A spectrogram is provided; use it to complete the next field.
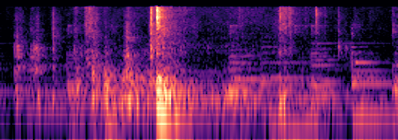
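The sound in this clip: A lower freezer drawer is pulled open, giving one solid thunk midway amid faint rattling and low background voices.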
